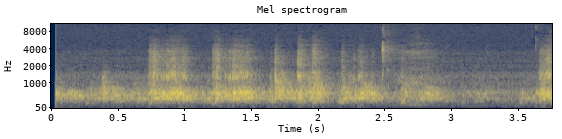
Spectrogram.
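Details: Fetal heartbeat at 28 weeks of pregnancy on a midwife's Doppler, female baby: rhythmic whooshing pulses, unclear, uneven and fading as the baby kept moving away from the probe.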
